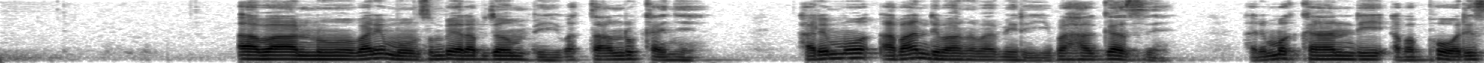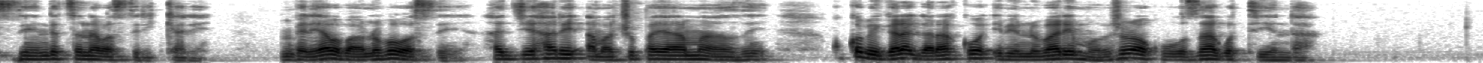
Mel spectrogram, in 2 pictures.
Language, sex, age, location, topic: Kinyarwanda, male, 25-35, Nyagatare, government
